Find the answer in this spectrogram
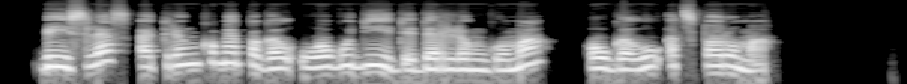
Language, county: Lithuanian, Šiauliai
